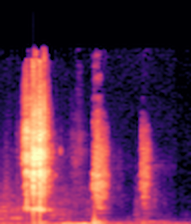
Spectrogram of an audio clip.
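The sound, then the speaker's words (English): A loud crunchy bite followed by two shorter crisp crunches of chewing, spaced unevenly over a couple of seconds, with no voices. “It'd be cool if you're like munching on some shit as you're.”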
